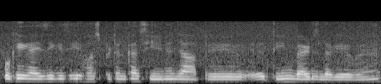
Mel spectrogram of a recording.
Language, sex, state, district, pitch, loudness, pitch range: Hindi, male, Chandigarh, Chandigarh, 125 Hz, -16 LUFS, 120-135 Hz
